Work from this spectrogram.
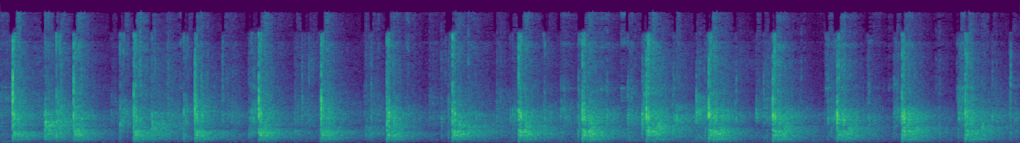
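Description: Congregation claps in a church, steady rhythmic hand clapping in even beats, close and fairly loud with no voices over it.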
